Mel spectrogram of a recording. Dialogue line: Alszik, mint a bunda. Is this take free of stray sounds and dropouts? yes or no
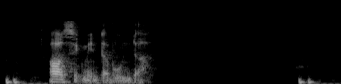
yes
